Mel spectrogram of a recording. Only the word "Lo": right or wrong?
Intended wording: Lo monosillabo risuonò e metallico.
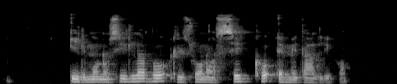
wrong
